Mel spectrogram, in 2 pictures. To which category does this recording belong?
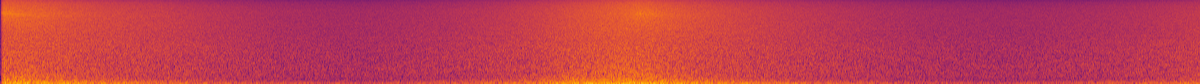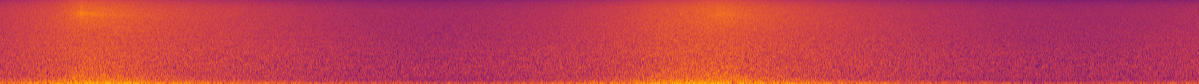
Sound effects > Electronic / Design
